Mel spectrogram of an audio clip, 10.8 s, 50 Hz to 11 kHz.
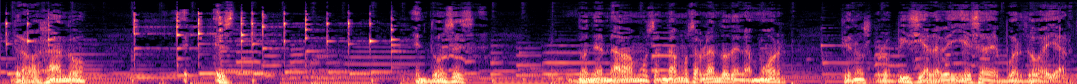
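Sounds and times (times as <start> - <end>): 
telephone ringing with a melodic ringtone: 0.0 - 0.8, 1.4 - 4.5
speech: 0.1 - 1.0, 1.8 - 2.7, 4.1 - 5.0, 5.8 - 10.7.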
